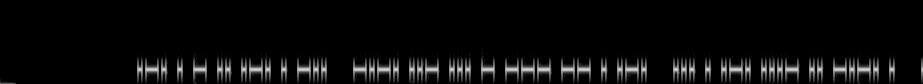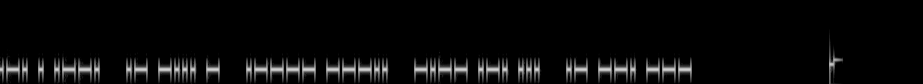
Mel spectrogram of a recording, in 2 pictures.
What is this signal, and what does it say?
Morse code, heard as a keyed tone, about 30 wpm, 700 Hz. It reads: RETIRED CUSTOMER SERVICE REP ABT 18 YRS AGO
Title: Practice QSO - Exchange 3 - More Info - 30wpm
